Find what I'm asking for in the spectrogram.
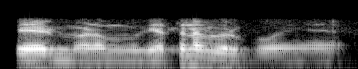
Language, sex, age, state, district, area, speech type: Tamil, male, 30-45, Tamil Nadu, Madurai, urban, conversation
